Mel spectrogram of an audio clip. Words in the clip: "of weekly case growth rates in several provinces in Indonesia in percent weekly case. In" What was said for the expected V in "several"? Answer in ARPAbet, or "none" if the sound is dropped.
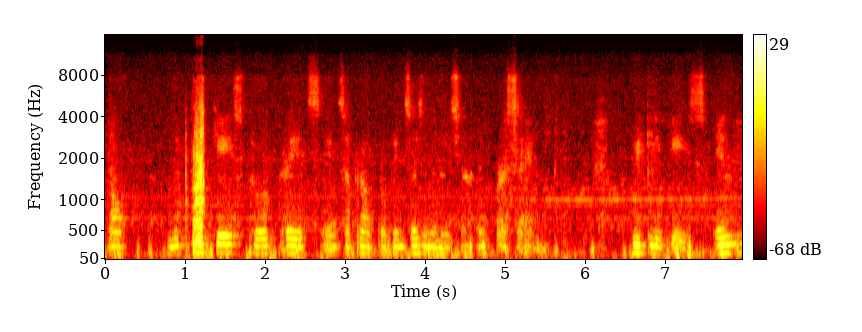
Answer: B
